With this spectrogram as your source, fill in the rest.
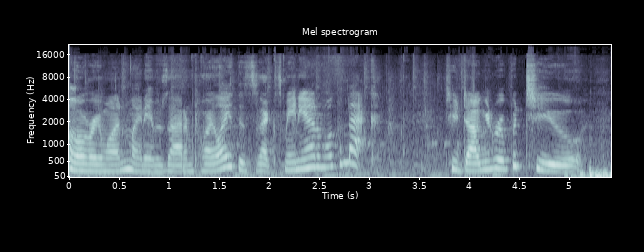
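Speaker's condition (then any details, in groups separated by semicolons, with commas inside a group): No condition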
